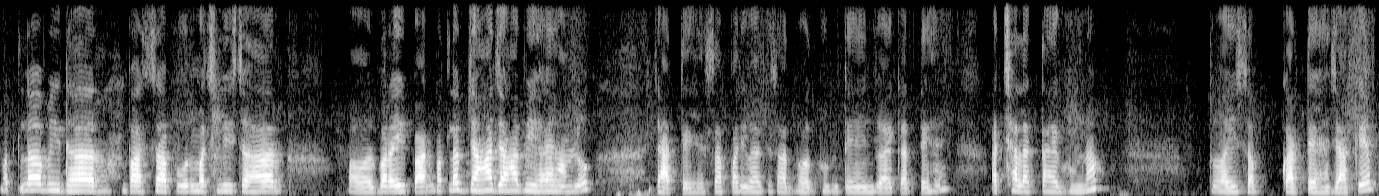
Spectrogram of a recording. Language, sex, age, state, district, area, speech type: Hindi, female, 30-45, Uttar Pradesh, Jaunpur, urban, spontaneous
